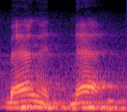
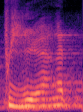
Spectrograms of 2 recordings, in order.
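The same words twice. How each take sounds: First: Said in the usual way. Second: Javanese "banget" with a heavy doubled B, "bbanget"; mild Javanese medok "banget"; Javanese accent. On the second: Shown as a demonstration. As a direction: say "banget" the thick Javanese medok way, B pressed hard. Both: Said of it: "Surah yang Jawa ini B-nya dua".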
